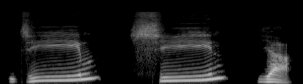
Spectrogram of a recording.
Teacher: জিভের মাঝখান কোনটা আপনারা সবাই জানেন, ওই জায়গাটা তার বরাবর উপরের তালুর সঙ্গে টাচ হবে, লেগে উচ্চারণ হবে জিম, শিন, ইয়া।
